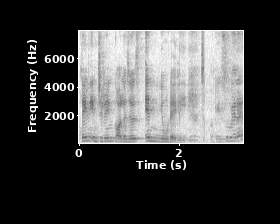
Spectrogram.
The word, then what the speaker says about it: Delhi: said about the city Delhi Delhi is basically the one I'm talking about is New Delhi that is the capital of India and it's been basically pronounced as uh in as dilhi and it is the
